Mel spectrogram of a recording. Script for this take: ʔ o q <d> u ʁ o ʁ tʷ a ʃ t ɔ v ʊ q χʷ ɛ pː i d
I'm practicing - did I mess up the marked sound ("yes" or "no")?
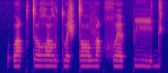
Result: yes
